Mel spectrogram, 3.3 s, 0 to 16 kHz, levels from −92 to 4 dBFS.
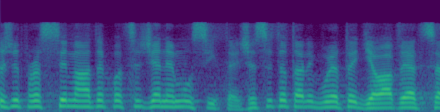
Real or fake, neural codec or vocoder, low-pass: fake; codec, 16 kHz, 0.5 kbps, FunCodec, trained on Chinese and English, 25 frames a second; 7.2 kHz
